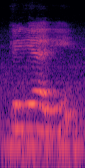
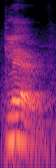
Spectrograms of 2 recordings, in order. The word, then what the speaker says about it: Clary: Their middle child is called Clary. She is Okay, so that pronunciation will be Claire. Middle child name is Claire. yes, Okay, don't say Clary, E silent over there.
